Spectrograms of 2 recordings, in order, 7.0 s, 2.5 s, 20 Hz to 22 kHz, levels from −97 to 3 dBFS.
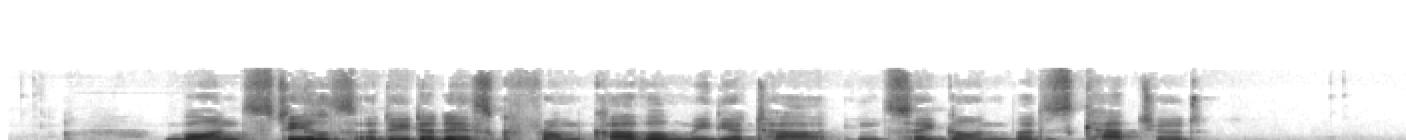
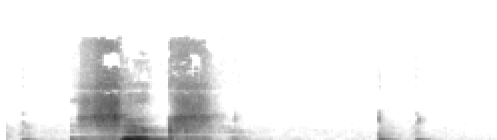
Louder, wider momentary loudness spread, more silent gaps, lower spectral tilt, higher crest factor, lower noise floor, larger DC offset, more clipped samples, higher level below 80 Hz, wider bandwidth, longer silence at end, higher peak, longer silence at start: about the same, -24 LUFS vs -24 LUFS; second, 12 LU vs 17 LU; neither; about the same, -5.5 dB/octave vs -4.5 dB/octave; about the same, 22 dB vs 20 dB; second, -75 dBFS vs -87 dBFS; neither; neither; first, -66 dBFS vs -72 dBFS; second, 11.5 kHz vs 16 kHz; first, 1.05 s vs 0.6 s; first, -4 dBFS vs -8 dBFS; first, 0.85 s vs 0.4 s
